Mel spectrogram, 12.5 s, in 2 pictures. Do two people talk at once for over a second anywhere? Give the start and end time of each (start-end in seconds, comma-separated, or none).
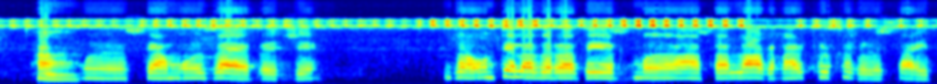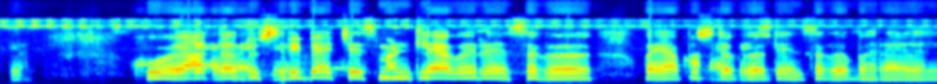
7.4-8.8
